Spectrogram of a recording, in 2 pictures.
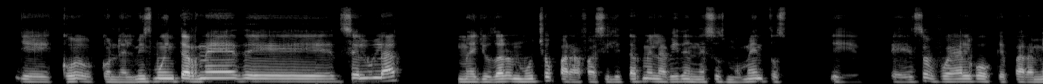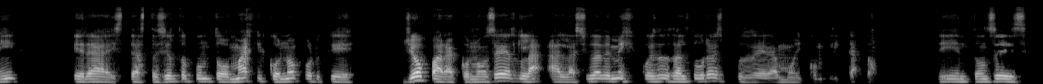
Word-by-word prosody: de 120 -3 -5
co 130 -2 -2
con 120 -2 -6
el 110 0 -6
mismo 130 +3 +1
internet 145 +1 +4
del 135 -2 +1
celular, 155 +6 +1 0.5
me 125 0 -4
ayudaron 125 +3 +1
mucho 135 +7 -2
para 115 -2 -1
facilitarme 120 +4 -4
la 125 -2 -1
vida, 125 +2 -4
en 120 -1 -5
esos 120 0 -5
momentos, 120 +1 -5 0.4
eh, 105 -1 -13 0.3
eso 115 +6 -6
fue 130 0 -2
algo 135 -1 -1
que 115 - -8
para 115 -2 -2
mí 135 +5 -2 0.5
era, 125 -1 +3
este, 105 +3 -4
hasta 120 +1 -2
cierto 135 +3 -1
punto, 135 -3 +1
mágico, 135 -1 +1
¿no?, 145 +3 +2
porque 120 -4 -4 0.5
yo, 190 +2 +8
para 120 -2 +4
conocer 120 +6 +2
la 130 -1 +4
a - - -1
la 115 -1 -2
Ciudad 140 +6 +2
de 140 - +2
México, 135 -1 -1
a - - +2
esas 140 0 -1
alturas, 140 +4 0
pues, 110 -4 -10
era 100 0 -3
muy 110 -1 -11
complicado. - - -15 0.6
Sí, 130 0 -4
entonces, 125 0 0
130 Hz, 145 wpm, -25 LUFS, 120-140 Hz, 0.6 s, yo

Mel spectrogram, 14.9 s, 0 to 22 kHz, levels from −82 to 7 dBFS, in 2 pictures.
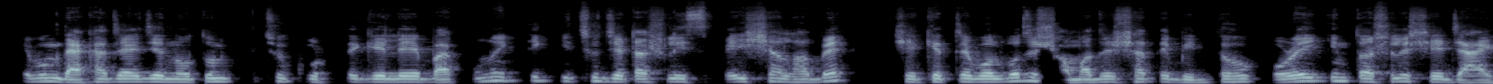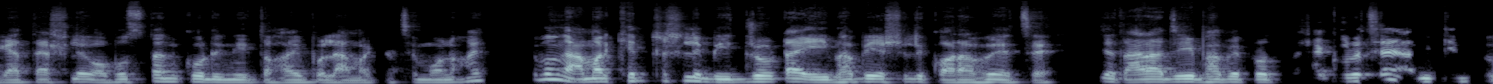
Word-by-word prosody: এবং 150 - -2
দেখা 125 +3 +2
যায় 140 -1 +3
যে - - +6
নতুন 145 +4 0
কিছু - - -10
করতে 130 +2 -7
গেলে 130 0 +4
বা 115 - +4
কোনো 155 - -7
একটি 180 +1 -9
কিছু 155 +2 -8
যেটা 135 -1 +2
আসলে 140 - -2
special 145 +1 -2
হবে 125 +7 +2 0.3
সেক্ষেত্রে 140 +2 -1
বলব 135 +2 +2
যে 160 - +1
সমাজের 115 +3 -1
সাথে 135 0 -3
বিদ্রোহ 115 +4 -3 0.2
করেই 150 +6 +3
কিন্তু 165 -3 -4
আসলে 150 +2 -2
সে 130 - +2
জায়গাতে 105 +2 0
আসলে 130 - -3
অবস্থান 125 +5 -2
করে 125 -3 +3
নিতে 110 0 -4
হয় 105 0 -2
বলে - - 0
আমার 95 0 -7
কাছে 105 +3 -12
মনে 110 0 -3
হয়। 170 - -2 0.3
এবং 245 - +3
আমার 145 - +6
ক্ষেত্রে 165 0 -2
আসলে 175 -3 +2
বিদ্রোহটা 135 +4 +4
এইভাবেই 125 +4 +3
আসলে 130 0 -3
করা 110 0 +3
হয়েছে। 115 -2 0 0.3
যে - - 0
তারা 125 - +6
যেভাবে 125 -2 +4
প্রত্যাশা 120 +6 -2
করেছে 160 +9 +1
আমি 290 - 0
কিন্তু 145 -1 -12
130 Hz, 215 wpm, -24 LUFS, 120-145 Hz, 0.3 s, যে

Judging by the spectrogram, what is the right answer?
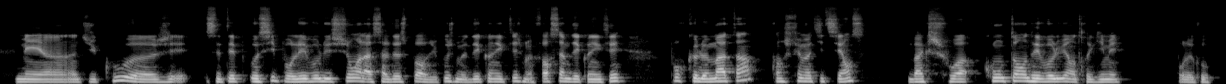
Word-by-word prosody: Mais, 120 -2 +2
heu, 115 0 -1
du 120 0 -8
coup, 175 -1 0
heu, 115 -4 +2
j'ai 115 +2 -5
c'était 135 +2 -1
aussi 135 +5 +1
pour 135 -4 0
l'évolution 135 +3 +2
à - - +2
la 120 -2 +4
salle 120 0 -2
de 125 +1 +2
sport, 125 0 -1
du 110 -1 -5
coup, 145 - -2
je 130 - -3
me 115 - 0
déconnectais, 125 +3 -1
je 140 - -4
me 120 - -3
forçais 135 +2 -1
à - - +1
me 135 - +2
déconnecter, 130 +5 0 0.4
pour 160 -2 -5
que 145 - +2
le 135 -1 +5
matin, 150 - +3 0.2
quand 140 - -1
je 130 - -8
fais 155 - -3
ma 140 - +2
petite 140 0 -7
séance, 155 +4 -2 0.4
bah, 125 +1 +2
que 125 - -10
je - - -4
sois 130 -6 -2
«content 155 0 +2
d'évoluer», 135 -1 +5
entre 120 -2 -2
guillemets, 115 +1 -1 0.5
pour 105 - -5
le 110 - -2
coup. 105 0 -6
130 Hz, 230 wpm, -21 LUFS, 120-145 Hz, 0.5 s, le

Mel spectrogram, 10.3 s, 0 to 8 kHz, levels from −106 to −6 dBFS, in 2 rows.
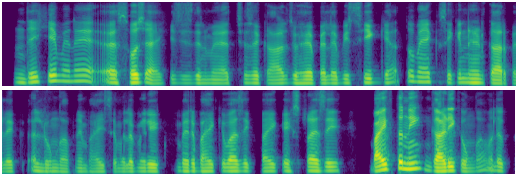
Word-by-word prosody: देखिए, 160 +6 0
मैंने 195 0 -4
अ, 140 - -2
सोचा 145 +2 +3
है 110 - -8
कि 125 - -18
जिस 125 -1 -17
दिन 125 -1 -6
मैं 120 -1 -7
अच्छे 120 +2 -11
से 130 0 -3
कार 120 +1 -7
जो 130 0 -5
है 125 +1 +1
पहले 120 +1 -4
अभी 130 +2 -7
सीख 140 +2 -4
गया, 140 +1 -7
तो 185 - -5
मैं 170 -1 -2
एक 165 0 -7
सेकंड 145 +2 -6
हैंड 140 -1 +1
कार 120 -2 0
पहले 110 +1 -8
एक 115 - -7
अ, - - -6
लूँगा 120 -3 -6
अपने 115 +2 -12
भाई 110 0 -9
से। 110 -1 -15
मतलब 110 +1 -6
मेरे 120 +1 0
एक 120 - -3 0.2
मेरे 125 0 -1
भाई 120 -1 -2
के 120 +1 -10
पास 125 -1 +2
1 130 -1 -6
बाइक 120 +1 -4
एक्स्ट्रा 130 +2 -1
ऐसे 130 +2 0
ही 135 - -3 0.3
बाइक 175 +1 +10
तो 220 - +11
नहीं, 205 +1 +7
गाड़ी 125 +2 +9
कहूँगा, 125 +1 -7
मतलब 135 -2 -5
125 Hz, 285 wpm, -23 LUFS, 120-140 Hz, 0.3 s, तो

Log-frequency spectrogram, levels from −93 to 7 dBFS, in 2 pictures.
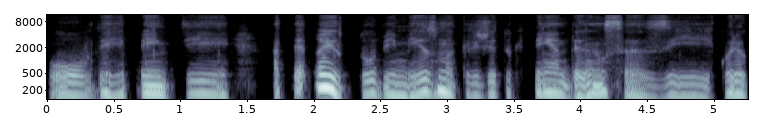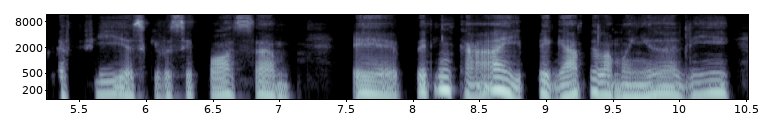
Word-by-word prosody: ou, 145 -1 -2
de 170 - -4
repente, 155 - -1 0.3
até - - -7
no 235 - +11
YouTube 165 -6 +7
mesmo, 170 +7 +3
acredito 150 +1 -9
que - - -37
tenha 170 -1 +1
danças 130 - -2
e 135 -4 -8
coreografias 155 0 -4
que - - -15
você - - -6
possa, 75 +1 -2 0.6
eh, 80 -3 -1
brincar 200 -2 +2
e 135 - 0
pegar 145 -1 -1
pela 155 -5 -1
manhã, 130 - -1
ali, 155 - -3
145 Hz, 130 wpm, -23 LUFS, 130-165 Hz, 0.6 s, no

